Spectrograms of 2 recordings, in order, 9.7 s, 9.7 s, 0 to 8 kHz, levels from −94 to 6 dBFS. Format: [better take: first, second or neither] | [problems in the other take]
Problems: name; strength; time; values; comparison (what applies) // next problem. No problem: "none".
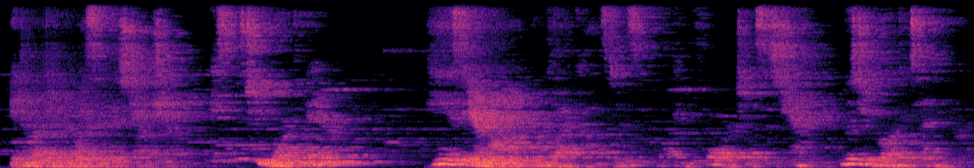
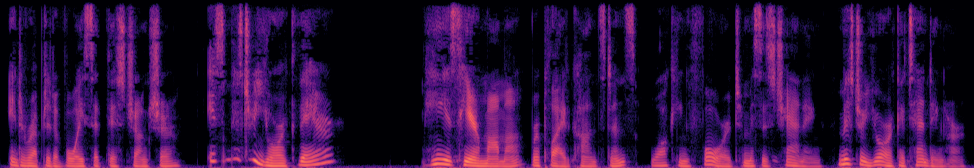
second | noise reduction (classical method WPE with log-MMSE)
